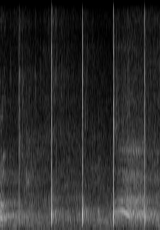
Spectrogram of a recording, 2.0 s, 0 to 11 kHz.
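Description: Court shoes squeaking in short chirps on an indoor badminton court floor, with five sharp, evenly spaced knocks about 0.4 s apart through the middle.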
